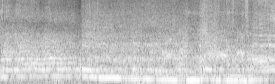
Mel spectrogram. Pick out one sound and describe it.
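A second rally car engine roars up close and revs hard.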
